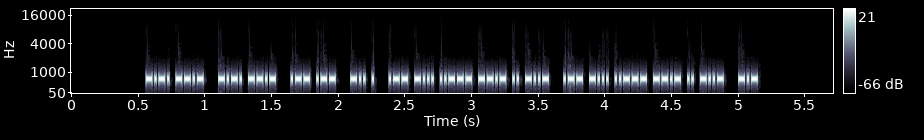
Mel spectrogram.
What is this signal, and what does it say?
Morse code, heard as a keyed tone, about 77 wpm, 700 Hz. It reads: CQ CQ WW DE WB2QIX WB2QIX K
